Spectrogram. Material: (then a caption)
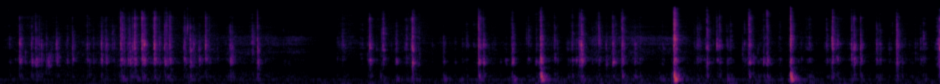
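Plastic. Fingertips of both hands type on a full-size plastic mechanical keyboard with white and grey plastic keycaps. Quick, bright clacks come in dense bursts, with a brief pause near the middle. A faint steady low hum runs underneath.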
